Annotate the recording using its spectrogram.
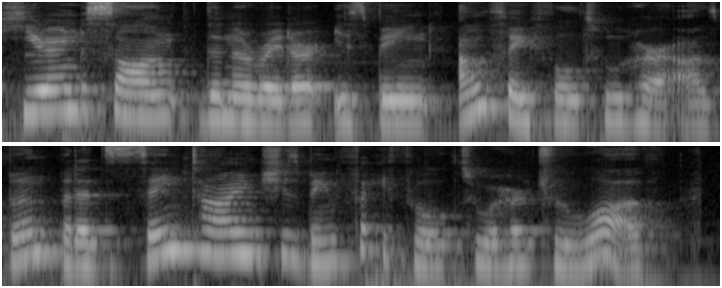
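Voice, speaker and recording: Her voice medium in pitch, a woman with an Italian accent speaks with lively intonation and hardly any pauses. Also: moderate pace. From Italy. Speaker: podcast co-host. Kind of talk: casual chat.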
